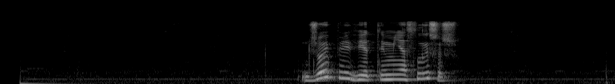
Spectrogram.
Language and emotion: Russian, neutral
